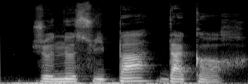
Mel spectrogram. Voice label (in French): "je ne suis pas d'accord", French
